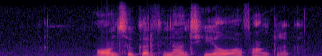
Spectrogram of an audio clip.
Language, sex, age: Afrikaans, male, 20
